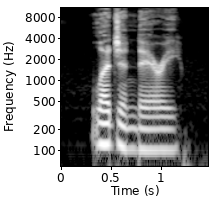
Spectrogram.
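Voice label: "legendary", US English; pronunciations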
